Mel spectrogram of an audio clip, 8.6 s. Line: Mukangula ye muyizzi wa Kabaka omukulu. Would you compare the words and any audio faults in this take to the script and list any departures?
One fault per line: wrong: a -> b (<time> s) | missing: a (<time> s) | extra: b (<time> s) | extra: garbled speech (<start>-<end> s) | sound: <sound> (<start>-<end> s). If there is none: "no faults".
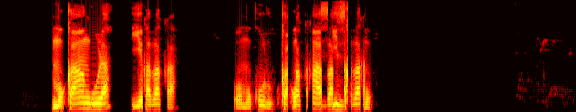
missing: muyizzi wa (2.1 s)
extra: garbled speech (4.1-5.6 s)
